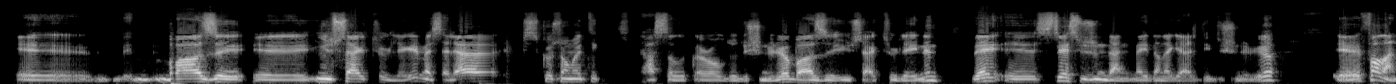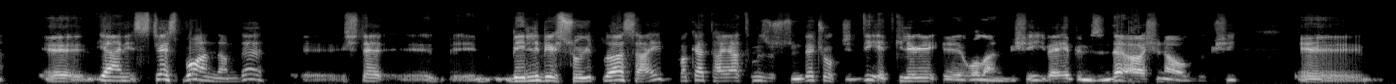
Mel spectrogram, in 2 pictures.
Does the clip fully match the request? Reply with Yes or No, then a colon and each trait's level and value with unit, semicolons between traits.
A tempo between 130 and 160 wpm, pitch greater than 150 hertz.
No: average, 115 wpm; high, 190 Hz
